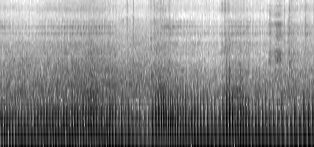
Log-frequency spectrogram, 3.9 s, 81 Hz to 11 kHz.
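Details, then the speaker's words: Zongshen Z190-engined Honda C50, geared down, on the road: low, rough thumping that stumbles and loses its beat under load, bogging; rider wonders if it is running out of fuel, cause unconfirmed. "It bogging a bit then. Know if we're running out of juice. Let's go back. It's bogging a little bit."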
